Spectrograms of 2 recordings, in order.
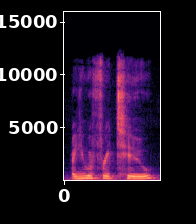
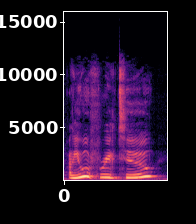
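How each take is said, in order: First: Slow, mocking bully's question; slow, light bully sneer. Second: Louder, slow, put-on bully sneer; mock Eddie voice. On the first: A narrator's reading. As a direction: Eddie sneering at the kids. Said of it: "said Eddie". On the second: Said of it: "He was like".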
